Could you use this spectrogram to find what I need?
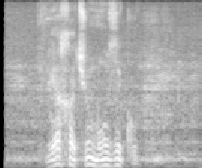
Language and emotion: Russian, neutral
